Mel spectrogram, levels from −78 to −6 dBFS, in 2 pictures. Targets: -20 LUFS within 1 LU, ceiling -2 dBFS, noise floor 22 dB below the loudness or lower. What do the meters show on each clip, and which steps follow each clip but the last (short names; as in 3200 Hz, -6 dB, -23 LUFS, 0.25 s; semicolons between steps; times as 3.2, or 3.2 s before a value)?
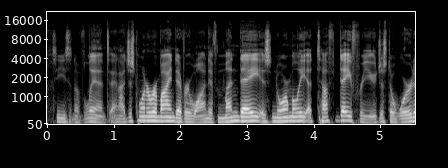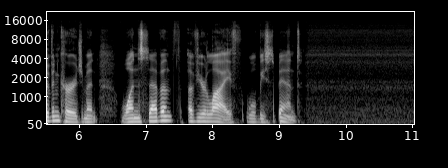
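dropouts 2; longest dropout 5.9 ms; loudness -23.0 LUFS; peak -3.5 dBFS; loudness target -20.0 LUFS
-> interpolate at 1.03/3.85, 5.9 ms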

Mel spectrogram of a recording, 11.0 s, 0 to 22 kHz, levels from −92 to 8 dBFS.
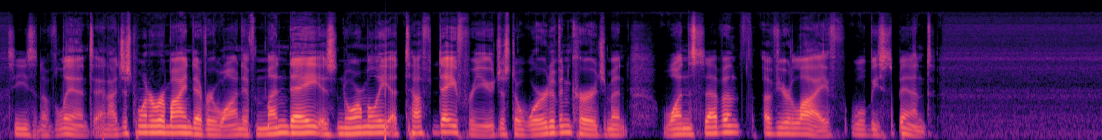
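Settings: dropouts 0; loudness -23.0 LUFS; peak -3.5 dBFS; loudness target -20.0 LUFS
-> gain +3 dB; limiter -2 dBFS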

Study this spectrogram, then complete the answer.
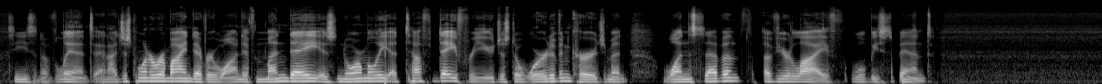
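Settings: loudness -20.0 LUFS; peak -2.0 dBFS; noise floor -50 dBFS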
